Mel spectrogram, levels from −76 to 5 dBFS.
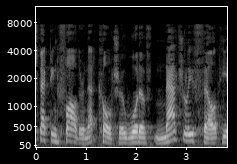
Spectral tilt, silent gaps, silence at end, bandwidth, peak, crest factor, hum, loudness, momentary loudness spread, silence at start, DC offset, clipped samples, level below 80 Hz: -6 dB/octave; none; 0 s; 8 kHz; -6 dBFS; 16 dB; none; -22 LUFS; 7 LU; 0 s; under 0.1%; under 0.1%; -56 dBFS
